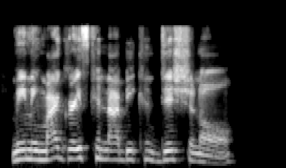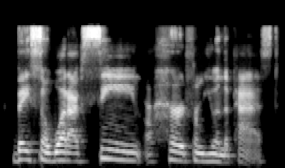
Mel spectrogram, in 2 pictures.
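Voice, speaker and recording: In front of a quiet background, a woman speaks fairly slowly at a fairly low pitch in a plain, everyday voice. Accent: American. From Indianapolis, Indiana. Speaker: diversity and inclusion consultant. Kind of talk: interview.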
